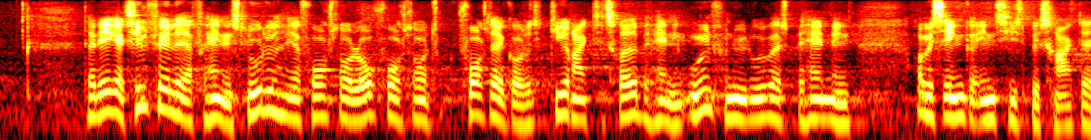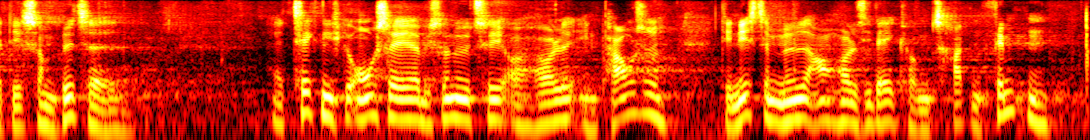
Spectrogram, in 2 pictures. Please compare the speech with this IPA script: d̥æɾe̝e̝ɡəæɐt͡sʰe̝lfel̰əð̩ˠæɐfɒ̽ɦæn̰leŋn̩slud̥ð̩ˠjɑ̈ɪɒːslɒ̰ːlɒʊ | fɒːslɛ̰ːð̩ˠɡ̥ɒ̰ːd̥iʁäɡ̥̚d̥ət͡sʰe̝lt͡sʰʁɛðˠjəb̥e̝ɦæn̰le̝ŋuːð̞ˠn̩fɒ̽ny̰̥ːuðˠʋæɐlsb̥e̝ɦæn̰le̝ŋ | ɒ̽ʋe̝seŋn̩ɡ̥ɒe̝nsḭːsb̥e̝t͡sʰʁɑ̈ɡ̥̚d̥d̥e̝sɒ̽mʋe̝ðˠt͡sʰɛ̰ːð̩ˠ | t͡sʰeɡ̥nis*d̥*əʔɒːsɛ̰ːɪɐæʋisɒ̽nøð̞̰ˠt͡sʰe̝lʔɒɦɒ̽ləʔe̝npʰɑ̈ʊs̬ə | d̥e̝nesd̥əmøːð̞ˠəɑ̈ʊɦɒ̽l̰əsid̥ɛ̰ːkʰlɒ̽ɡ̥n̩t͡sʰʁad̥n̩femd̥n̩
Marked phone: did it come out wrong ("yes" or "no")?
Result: yes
